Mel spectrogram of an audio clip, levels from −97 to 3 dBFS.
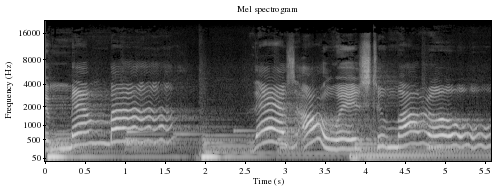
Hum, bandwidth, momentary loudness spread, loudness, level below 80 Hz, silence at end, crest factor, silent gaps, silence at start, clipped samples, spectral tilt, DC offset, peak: none; 15.5 kHz; 10 LU; -20 LUFS; -32 dBFS; 0 s; 14 dB; none; 0 s; under 0.1%; -5 dB/octave; under 0.1%; -6 dBFS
